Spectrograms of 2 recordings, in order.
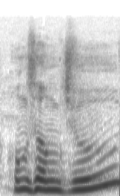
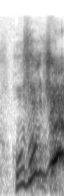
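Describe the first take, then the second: First: Low, gentle name call; alto voice. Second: Sharp high mother's call; soprano shriek. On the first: Shown as a demonstration. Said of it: "그 엘토 좋아해요". (알토로 낮게 부르는 이름) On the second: Retold or imitated. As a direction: imitate a piercing soprano yell of the name. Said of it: "이러면서 소프라노 쫙!". (소프라노처럼 날카롭게 부르는 엄마 흉내)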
